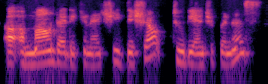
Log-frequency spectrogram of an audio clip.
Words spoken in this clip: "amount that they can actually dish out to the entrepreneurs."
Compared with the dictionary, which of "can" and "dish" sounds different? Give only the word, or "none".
none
